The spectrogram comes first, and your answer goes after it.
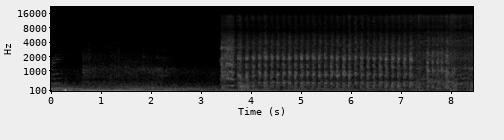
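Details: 1987 Toyota pickup (2WD Hilux) with 22R engine, starter cranks and engine catches, then runs with an uneven pulsing beat near three per second; rough idle that needs throttle to keep running, before vacuum leak, carb, cap and rotor checks.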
